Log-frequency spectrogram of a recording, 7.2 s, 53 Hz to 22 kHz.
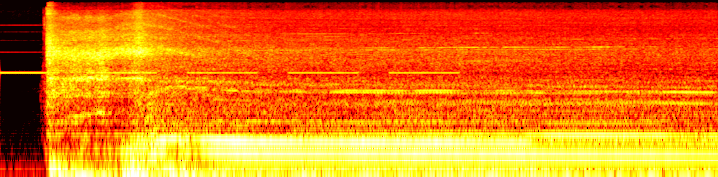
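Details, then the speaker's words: Mazda RX8 restarted after oxygen sensor replacement cleared the check engine light: quick crank, brief rev flare, then a smooth, steady low hum with no stumbling; normal start and idle. "It sounds like a jet engine shutting down. I love it."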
